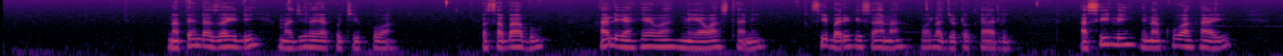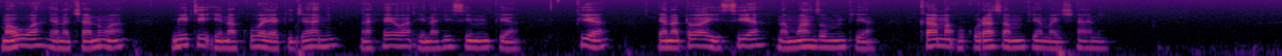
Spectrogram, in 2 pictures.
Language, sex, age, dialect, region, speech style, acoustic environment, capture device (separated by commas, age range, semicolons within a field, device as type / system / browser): Swahili, male, 25-34, Kenya - Mombasa, Kenya, happy; relaxed; excited; focused, nature; appliances, desktop / Windows / Edge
